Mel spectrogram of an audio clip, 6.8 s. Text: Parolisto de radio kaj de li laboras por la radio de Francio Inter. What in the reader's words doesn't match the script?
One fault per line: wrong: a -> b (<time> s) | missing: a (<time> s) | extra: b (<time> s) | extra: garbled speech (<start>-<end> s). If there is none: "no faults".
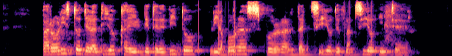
extra: televido (2.3 s)
wrong: radio -> redakcio (4.3 s)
